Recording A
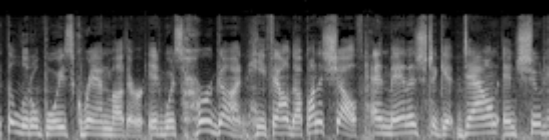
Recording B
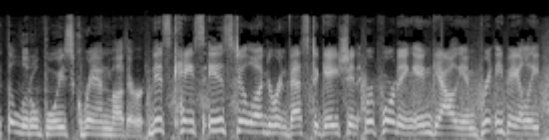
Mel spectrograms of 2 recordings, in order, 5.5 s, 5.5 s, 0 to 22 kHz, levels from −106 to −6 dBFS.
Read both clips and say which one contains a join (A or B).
B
